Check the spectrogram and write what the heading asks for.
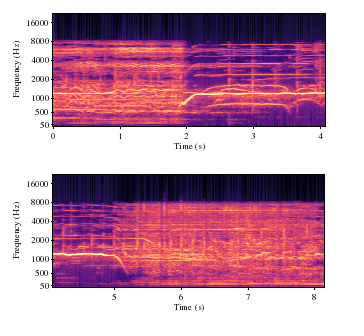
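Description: Live pop band playing with a crowd cheering. About two seconds in the band drops out and one long high note is held for about three seconds, then the band comes back in.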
